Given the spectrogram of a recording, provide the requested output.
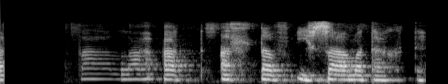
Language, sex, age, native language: Icelandic, female, 8, Icelandic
